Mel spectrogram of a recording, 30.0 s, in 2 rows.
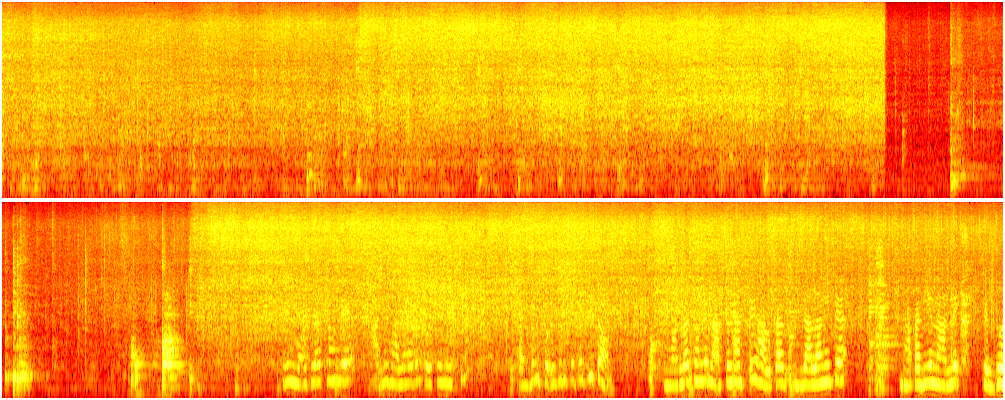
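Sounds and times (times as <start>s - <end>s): potatoes sizzling in hot oil: 0.0s - 30.0s.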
